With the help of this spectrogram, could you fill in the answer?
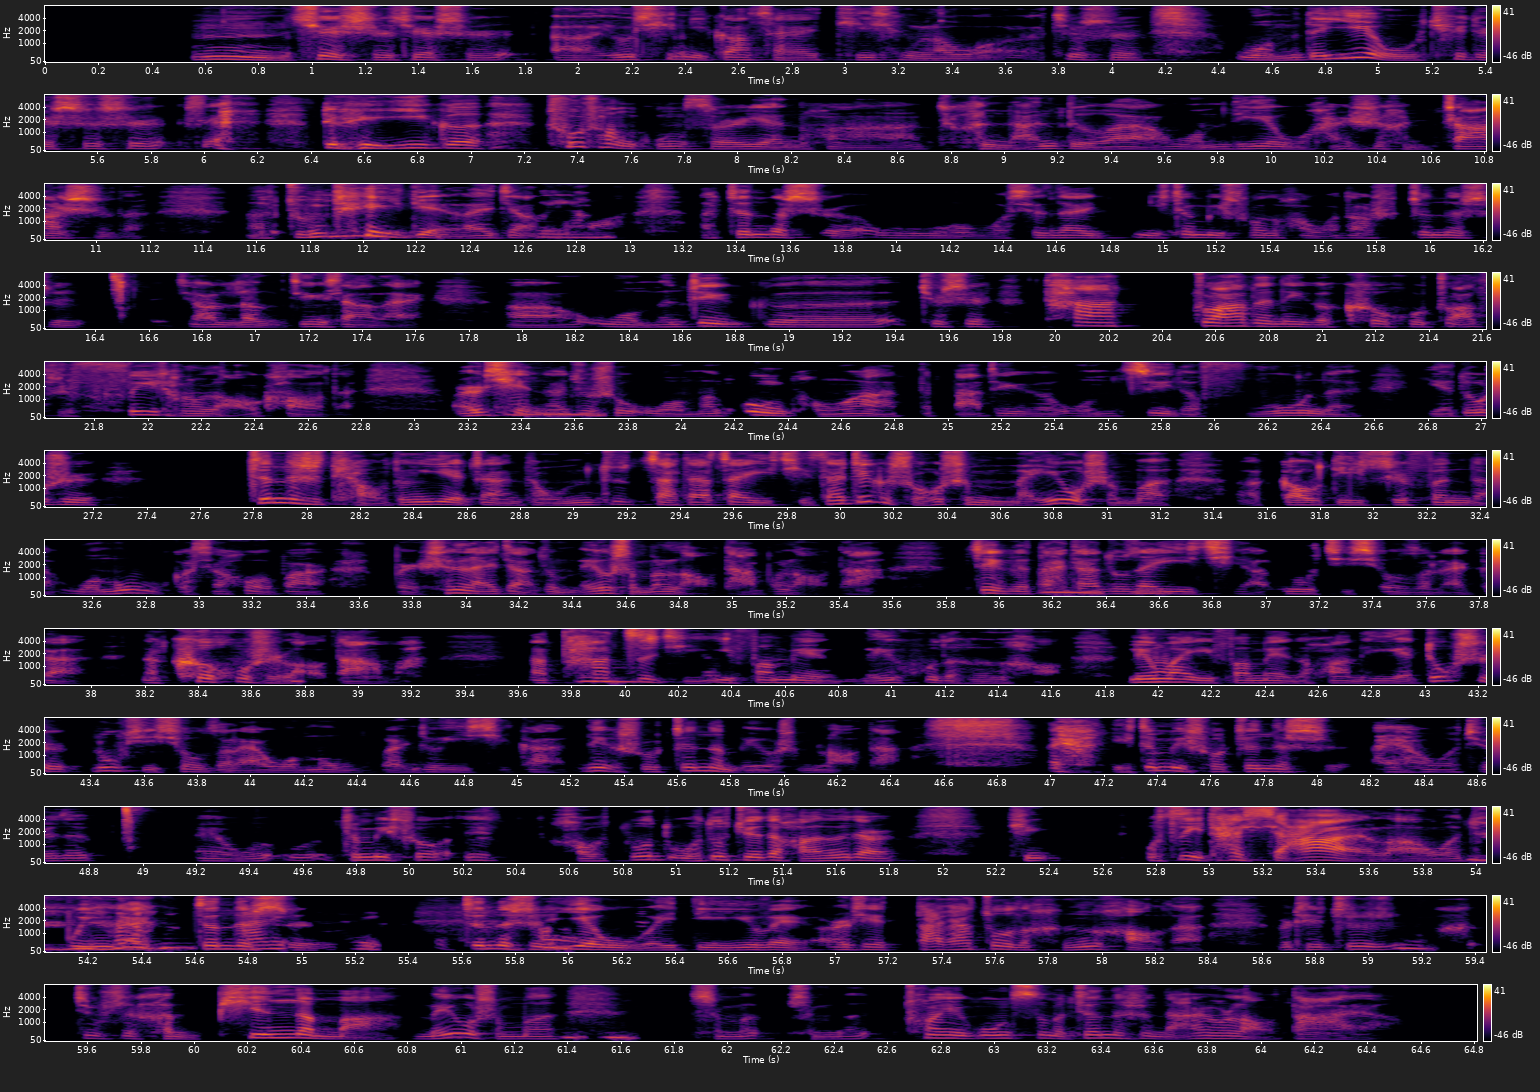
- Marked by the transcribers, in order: teeth sucking; laugh; laughing while speaking: "是对于一个"; laughing while speaking: "从这一点来讲的话"; tsk; "大家" said as "扎扎"; teeth sucking; tsk; teeth sucking; laugh
- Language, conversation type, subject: Chinese, advice, 我如何在创业初期有效组建并管理一支高效团队？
